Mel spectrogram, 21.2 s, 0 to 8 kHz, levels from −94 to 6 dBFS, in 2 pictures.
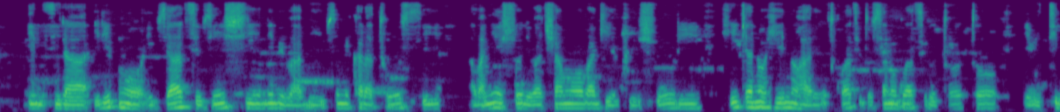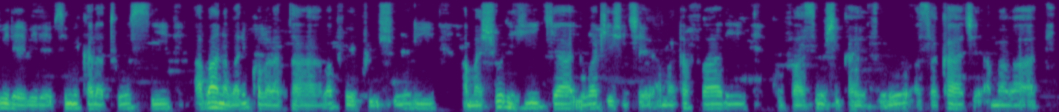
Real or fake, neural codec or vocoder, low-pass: fake; vocoder, 44.1 kHz, 128 mel bands every 256 samples, BigVGAN v2; 7.2 kHz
